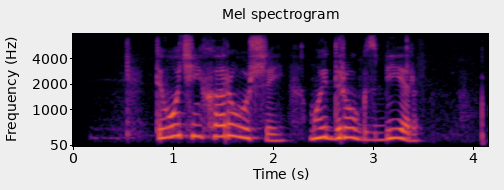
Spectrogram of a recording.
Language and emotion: Russian, positive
